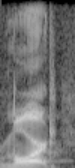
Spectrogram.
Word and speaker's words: Voldemort: yes got a Mr Mort Voldemort mugle even better would be like Mor you know because you're not supposed to pronounce the T I think yeah Jim I think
